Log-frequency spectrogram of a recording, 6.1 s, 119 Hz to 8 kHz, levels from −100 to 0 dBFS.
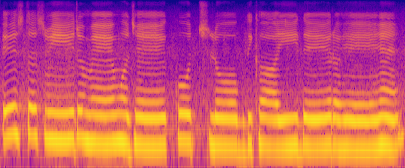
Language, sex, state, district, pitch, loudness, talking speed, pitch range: Hindi, male, Madhya Pradesh, Katni, 210 Hz, -9 LUFS, 100 wpm, 205-235 Hz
